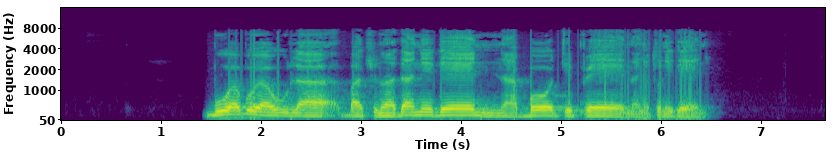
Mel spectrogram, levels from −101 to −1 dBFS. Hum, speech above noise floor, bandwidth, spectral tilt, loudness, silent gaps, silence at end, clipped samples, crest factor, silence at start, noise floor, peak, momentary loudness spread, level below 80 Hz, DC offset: none; 75 dB; 7.8 kHz; -6.5 dB/octave; -15 LUFS; none; 1.2 s; under 0.1%; 14 dB; 1.45 s; -89 dBFS; -2 dBFS; 8 LU; -48 dBFS; under 0.1%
